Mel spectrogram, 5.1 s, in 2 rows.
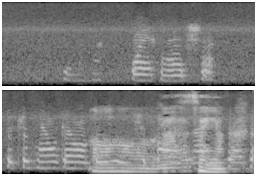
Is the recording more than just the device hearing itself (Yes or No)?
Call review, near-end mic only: Yes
